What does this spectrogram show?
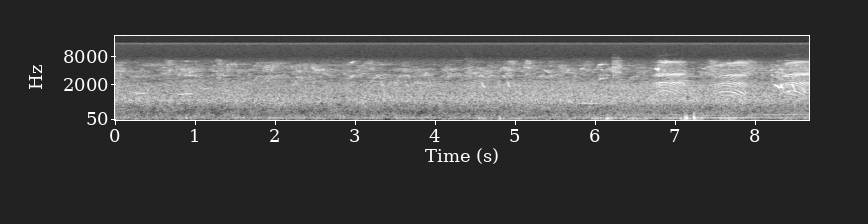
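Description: Faint outdoor background noise, with a bird giving a quick series of short calls near the end.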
